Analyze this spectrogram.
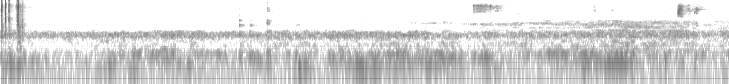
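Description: A man speaks quietly and calmly over an online call.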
